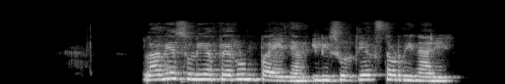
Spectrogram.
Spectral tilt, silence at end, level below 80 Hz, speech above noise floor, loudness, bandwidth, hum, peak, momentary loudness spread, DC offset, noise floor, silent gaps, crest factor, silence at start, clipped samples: -7.5 dB/octave; 0.5 s; -52 dBFS; 69 dB; -13 LUFS; 8 kHz; none; -2 dBFS; 4 LU; under 0.1%; -81 dBFS; none; 12 dB; 1.45 s; under 0.1%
